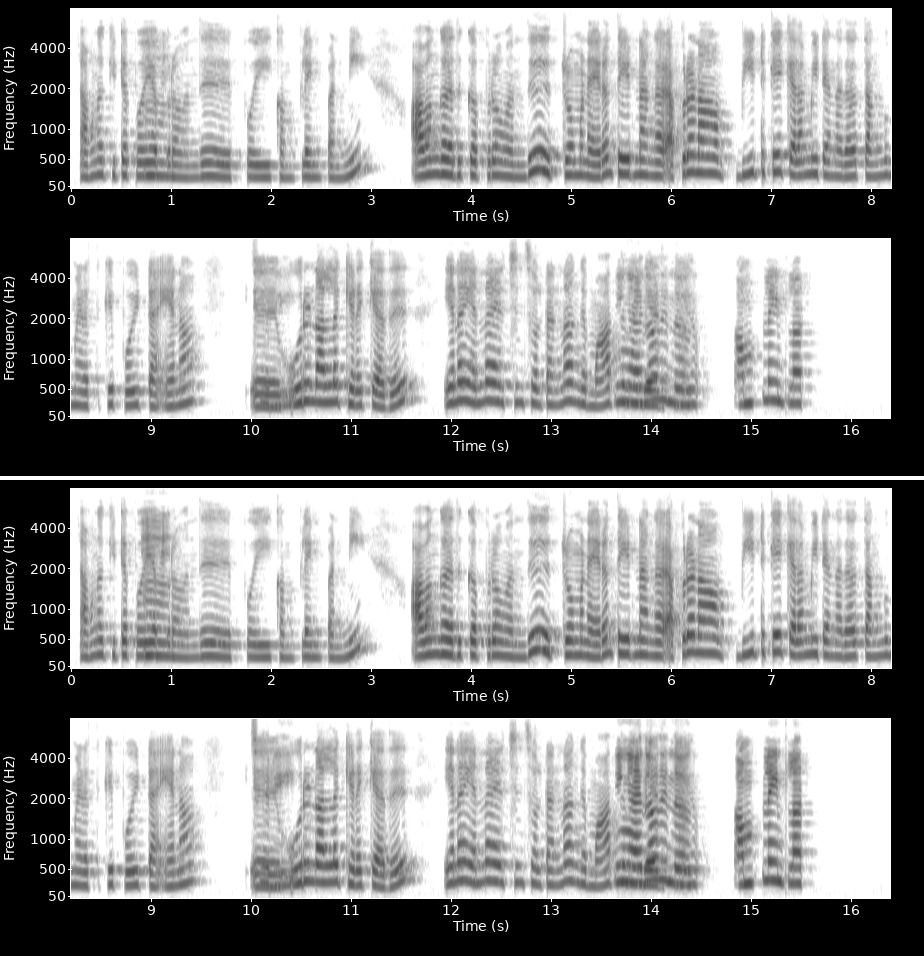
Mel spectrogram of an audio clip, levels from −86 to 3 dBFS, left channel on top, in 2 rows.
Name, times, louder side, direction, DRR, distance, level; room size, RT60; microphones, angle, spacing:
voice 1, 0.1-9.4 10.0-11.6 11.9-14.5, equal, ahead, 0.9 m, -34 dB
voice 2, 0.7-1.0 10.1-10.5 13.6-14.4 14.8-15.5, right 5 dB, 55° right, 0.5 m, -31 dB
13.0 x 12.5 x 3.4 m
head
